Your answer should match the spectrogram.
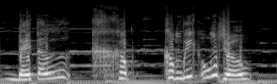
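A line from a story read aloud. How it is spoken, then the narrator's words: Stammering reply. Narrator (Vietnamese): ấp úng đáp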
